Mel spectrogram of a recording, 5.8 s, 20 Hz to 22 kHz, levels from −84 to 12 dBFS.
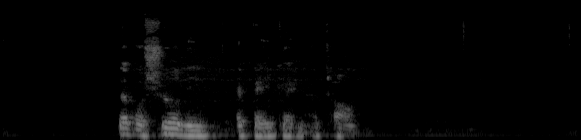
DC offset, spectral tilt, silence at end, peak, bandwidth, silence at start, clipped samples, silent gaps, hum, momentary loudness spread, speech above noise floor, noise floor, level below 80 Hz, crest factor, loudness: under 0.1%; -5.5 dB/octave; 2.25 s; -26 dBFS; 14 kHz; 1.2 s; under 0.1%; none; none; 14 LU; 42 dB; -84 dBFS; -78 dBFS; 20 dB; -43 LUFS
